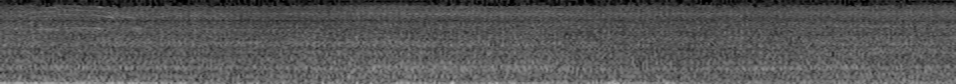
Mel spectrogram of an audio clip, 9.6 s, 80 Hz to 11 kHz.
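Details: Nissan Altima 2.5 SV petrol engine, 75K miles, recently bought from a dealership: light irregular rattle and faint steady whine at idle; cause not identified.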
